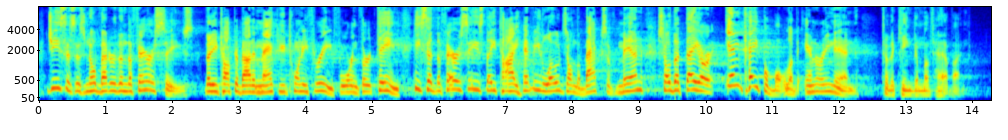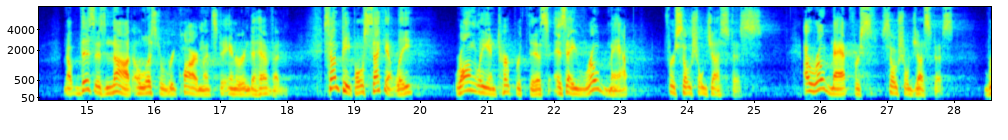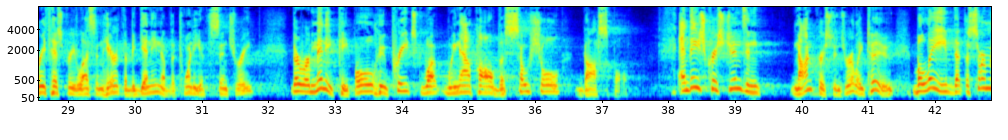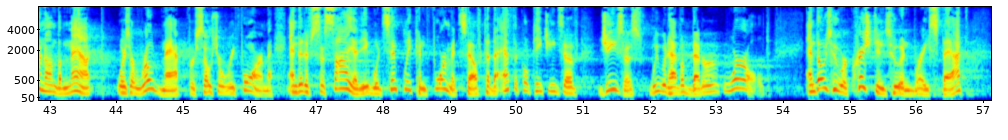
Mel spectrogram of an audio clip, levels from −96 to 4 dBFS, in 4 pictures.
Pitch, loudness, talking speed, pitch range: 185 Hz, -19 LUFS, 150 wpm, 160-230 Hz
